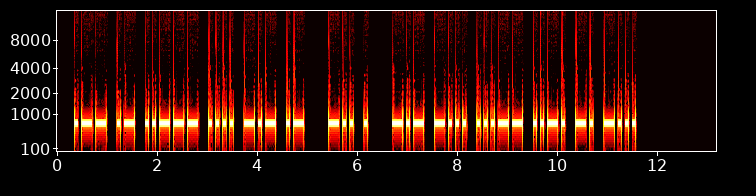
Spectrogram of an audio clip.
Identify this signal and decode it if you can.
Morse code, heard as a keyed tone, about 17 wpm, 700 Hz. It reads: WA2HKA DE KB3FNB
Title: USA Callsign DE Callsign - 6 Characters - 17wpm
